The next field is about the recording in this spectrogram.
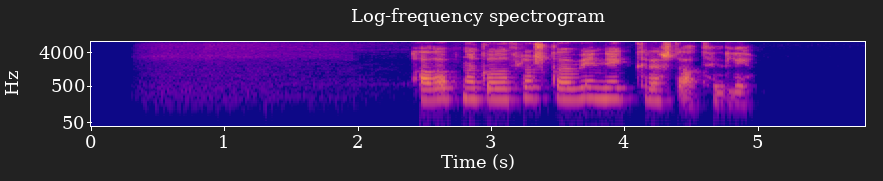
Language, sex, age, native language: Icelandic, female, 50-59, Polish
